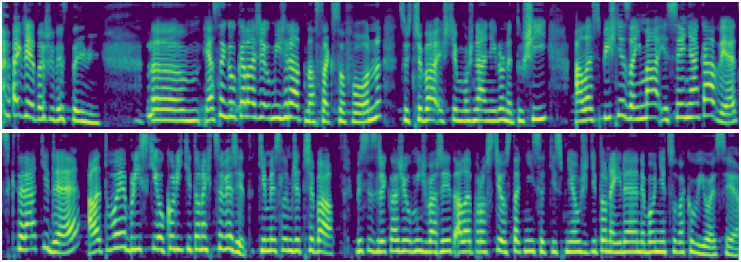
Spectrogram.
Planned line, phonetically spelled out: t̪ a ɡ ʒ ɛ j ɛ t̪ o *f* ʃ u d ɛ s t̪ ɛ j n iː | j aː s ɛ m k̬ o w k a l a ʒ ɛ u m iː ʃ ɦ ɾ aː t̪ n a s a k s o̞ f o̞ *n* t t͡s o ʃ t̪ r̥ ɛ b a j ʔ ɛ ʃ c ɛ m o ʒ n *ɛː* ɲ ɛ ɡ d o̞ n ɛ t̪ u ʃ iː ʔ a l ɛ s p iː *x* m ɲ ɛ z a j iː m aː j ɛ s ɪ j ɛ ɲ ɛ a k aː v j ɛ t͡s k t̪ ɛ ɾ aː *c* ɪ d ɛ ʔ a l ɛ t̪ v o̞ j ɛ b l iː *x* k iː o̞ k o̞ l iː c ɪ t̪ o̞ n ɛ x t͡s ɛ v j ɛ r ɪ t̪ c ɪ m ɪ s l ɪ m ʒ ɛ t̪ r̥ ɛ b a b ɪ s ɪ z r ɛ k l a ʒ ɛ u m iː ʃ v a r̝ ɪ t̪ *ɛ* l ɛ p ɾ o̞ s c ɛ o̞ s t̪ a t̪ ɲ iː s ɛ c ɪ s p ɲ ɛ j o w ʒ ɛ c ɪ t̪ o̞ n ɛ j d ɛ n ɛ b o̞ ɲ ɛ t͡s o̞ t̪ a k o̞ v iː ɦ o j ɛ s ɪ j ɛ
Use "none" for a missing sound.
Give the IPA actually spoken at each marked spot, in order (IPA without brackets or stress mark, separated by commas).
f, n, aː, ʃ, c, s, a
